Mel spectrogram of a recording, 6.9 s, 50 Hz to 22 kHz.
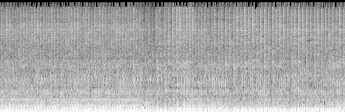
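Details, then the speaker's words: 1985 Yamaha Virago V-twin with a single-carb conversion: steady low burble at about 1000 rpm with a light rev, even firing and no misses. It runs smoothly. "well she's up she runs she sounds good I got her dialed in at about a th000 RPMs"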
